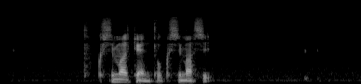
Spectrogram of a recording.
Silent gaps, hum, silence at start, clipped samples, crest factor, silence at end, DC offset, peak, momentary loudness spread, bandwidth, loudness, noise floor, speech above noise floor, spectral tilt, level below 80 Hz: none; none; 0.85 s; under 0.1%; 24 dB; 1.5 s; under 0.1%; -12 dBFS; 18 LU; 11 kHz; -32 LUFS; -69 dBFS; 38 dB; -4.5 dB/octave; -72 dBFS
